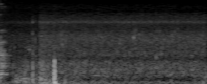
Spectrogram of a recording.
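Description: Shallow small stream running over rocks, a steady rush of water, with a single short knock about half a second in.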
